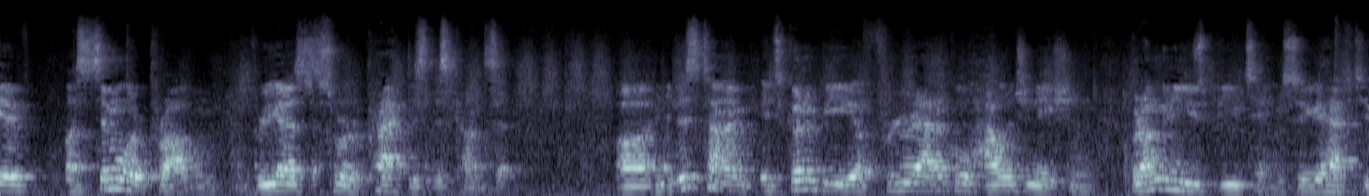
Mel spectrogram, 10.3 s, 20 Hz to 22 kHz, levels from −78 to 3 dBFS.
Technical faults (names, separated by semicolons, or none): chunks out of order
